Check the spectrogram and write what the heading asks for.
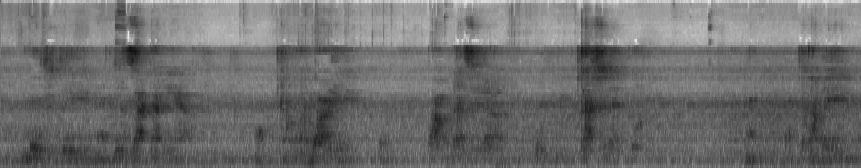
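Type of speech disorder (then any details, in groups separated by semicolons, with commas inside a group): Oesophageal speech; total laryngectomy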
